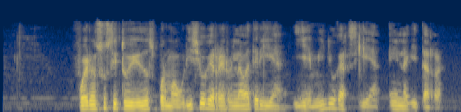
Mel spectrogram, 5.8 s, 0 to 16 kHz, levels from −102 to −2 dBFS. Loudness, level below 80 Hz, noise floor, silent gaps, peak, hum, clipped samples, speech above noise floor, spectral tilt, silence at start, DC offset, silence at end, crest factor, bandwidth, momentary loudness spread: -20 LUFS; -58 dBFS; -59 dBFS; none; -2 dBFS; none; under 0.1%; 39 dB; -6.5 dB/octave; 1 s; under 0.1%; 0.25 s; 18 dB; 7.8 kHz; 9 LU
